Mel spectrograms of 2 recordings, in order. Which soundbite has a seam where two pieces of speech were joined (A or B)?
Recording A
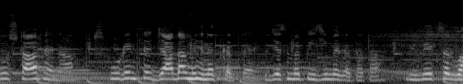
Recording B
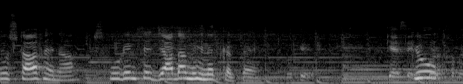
A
